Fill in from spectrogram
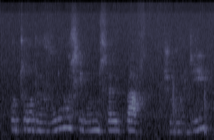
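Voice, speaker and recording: Noticeable background noise and audible room echo surround a woman's high-pitched voice. She speaks very slowly, in a monotone, flat intonation. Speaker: panel speaker on commercial court. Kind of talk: public talk to audience. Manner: hesitant, many fillers.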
